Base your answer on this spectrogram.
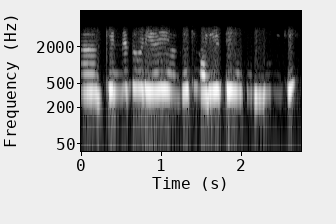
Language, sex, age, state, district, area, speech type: Dogri, female, 18-30, Jammu and Kashmir, Udhampur, rural, conversation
